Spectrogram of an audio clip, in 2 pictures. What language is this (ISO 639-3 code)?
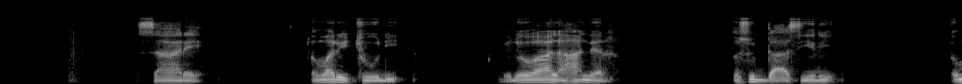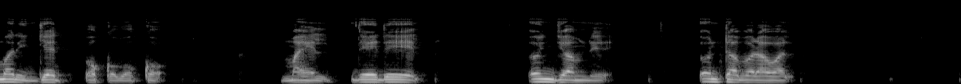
ful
